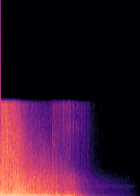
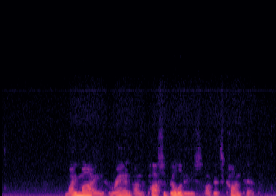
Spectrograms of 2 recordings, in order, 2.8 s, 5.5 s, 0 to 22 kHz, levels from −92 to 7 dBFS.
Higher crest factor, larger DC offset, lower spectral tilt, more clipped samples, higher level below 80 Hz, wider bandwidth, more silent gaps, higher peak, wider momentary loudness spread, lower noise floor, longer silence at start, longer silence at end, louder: second, 8 dB vs 18 dB; neither; second, -5 dB/octave vs -10 dB/octave; first, 7% vs under 0.1%; first, -12 dBFS vs -64 dBFS; first, 11 kHz vs 4.8 kHz; neither; first, 0 dBFS vs -12 dBFS; about the same, 18 LU vs 18 LU; first, -69 dBFS vs -64 dBFS; second, 0 s vs 1.3 s; first, 1.3 s vs 0.5 s; first, -7 LUFS vs -29 LUFS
